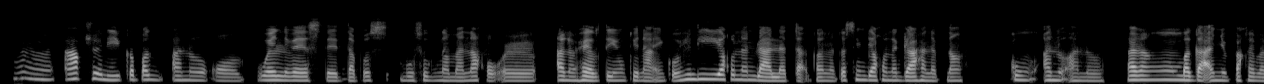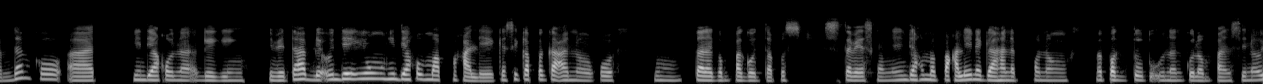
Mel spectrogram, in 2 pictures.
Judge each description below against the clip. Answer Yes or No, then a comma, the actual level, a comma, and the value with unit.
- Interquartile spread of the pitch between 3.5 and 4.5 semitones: No, narrow, 2.5 semitones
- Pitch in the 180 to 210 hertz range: Yes, high, 190 Hz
